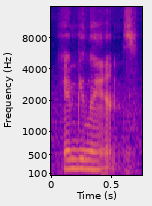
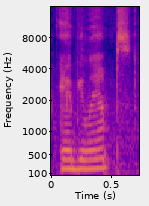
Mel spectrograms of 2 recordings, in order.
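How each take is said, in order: First: AMBULANCE with a falling, final end; settled falling tune. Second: AMBULANCE with a rising, questioning end; questioning tune. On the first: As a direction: confirm AMBULANCE as a plain statement. Settles on the word after checking. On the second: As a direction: say AMBULANCE as if unsure it is right. Checks how she said the word. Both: Real, not acted.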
